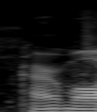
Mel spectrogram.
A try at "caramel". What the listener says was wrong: Caramel. It's caramel. remember the other A that you said in elementary? There's an A in caramel.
